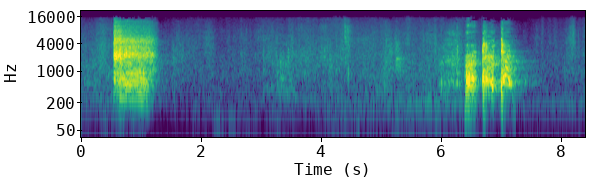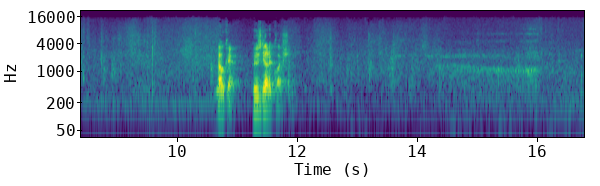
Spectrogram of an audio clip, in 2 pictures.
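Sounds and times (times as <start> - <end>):
person blowing their nose with a honking burst: 0.5 - 1.4
short sharp snorting blasts: 0.5 - 1.4
quiet shuffling: 1.5 - 6.2, 7.5 - 10.9, 12.2 - 14.8
speech: 10.7 - 12.1.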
